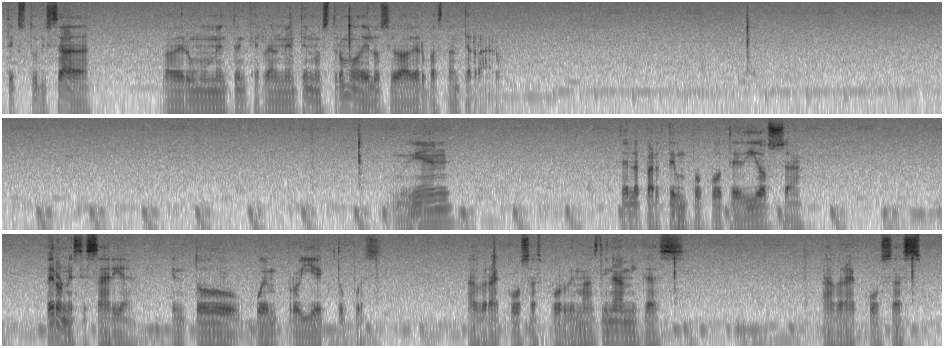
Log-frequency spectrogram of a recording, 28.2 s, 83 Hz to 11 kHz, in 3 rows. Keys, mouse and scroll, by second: 0.6 shift+right click, 1.2 shift+right click, 2.0 shift+right click, 2.6 shift+right click, 3.2-3.6 shift+scroll up 1, 3.8 shift+middle click, 5.0 shift+right click, 5.8 shift+right click, 6.3 shift+right click, 6.7 shift+right click, 7.3-7.8 scroll down 1, 7.8 shift+middle click, 8.8 shift+right click, 9.4 shift+right click, 9.9 shift+right click, 10.3 shift+right click, 11.3 shift+right click, 11.7 shift+right click, 12.2 shift+right click, 13.2 shift+right click, 14.0 shift+right click, 14.7 shift+right click, 15.1 shift+right click, 15.5 shift+right click, 16.0 shift+right click, 16.7 shift+right click, 17.1 shift+right click, 17.6 shift+right click, 18.1 shift+right click, 18.6 shift+right click, 19.0 shift+right click, 19.6 shift+right click, 20.6 shift+right click, 22.1 shift+right click, 22.7 shift+middle click, 24.2 shift+right click, 24.9 shift+middle click, 25.9 shift+right click, 26.5 shift+right click, 27.0 shift+middle click.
